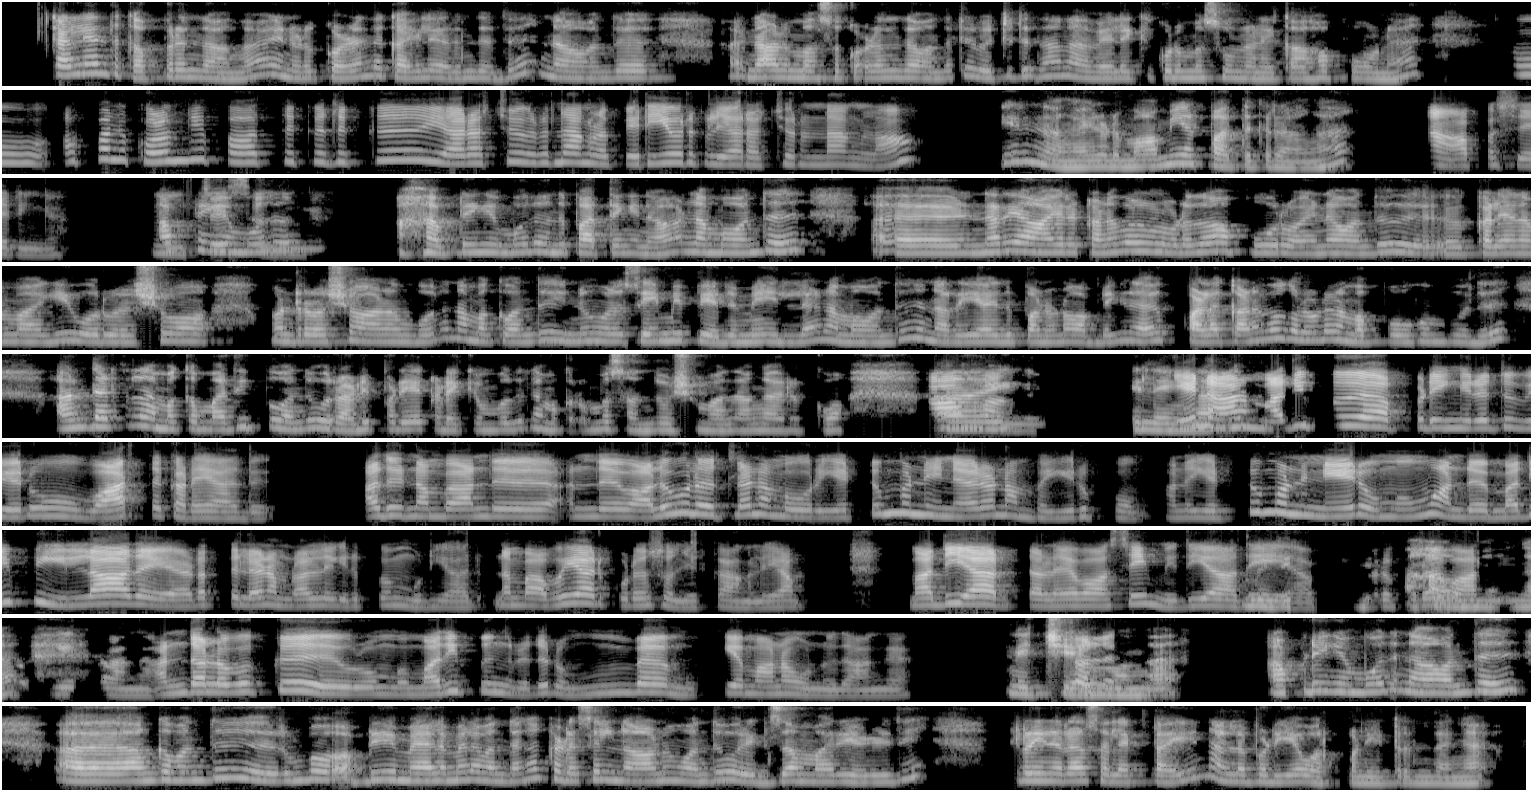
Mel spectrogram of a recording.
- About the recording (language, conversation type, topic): Tamil, podcast, பணியிடத்தில் மதிப்பு முதன்மையா, பதவி முதன்மையா?
- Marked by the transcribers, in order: chuckle; drawn out: "அஹ்"; "மதியாதார்" said as "மதியார்"; "தலைவாசல்" said as "தலைவாசை"; unintelligible speech; laughing while speaking: "ஆமாங்க"; in English: "எக்ஸாம்"; in English: "ட்ரைனரா செலக்ட்"; in English: "வொர்க்"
